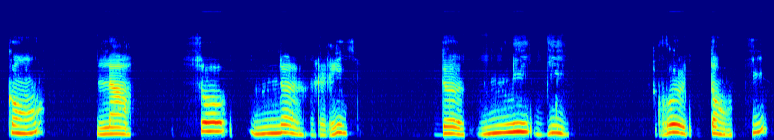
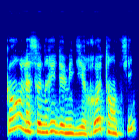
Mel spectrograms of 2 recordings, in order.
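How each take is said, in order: First: It is read at a slower pace. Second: It is read at a faster pace.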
